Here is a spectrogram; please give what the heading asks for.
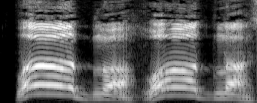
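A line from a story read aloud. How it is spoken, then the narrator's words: Many voices shouting. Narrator (Russian): закричали со всех сторон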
